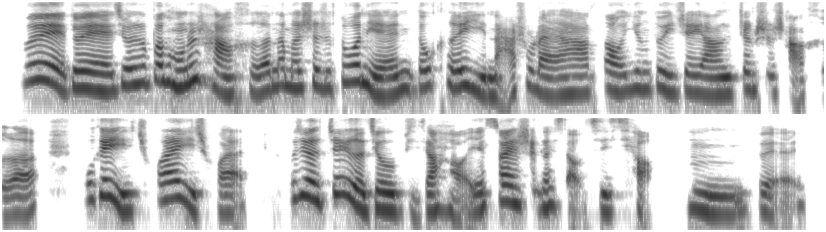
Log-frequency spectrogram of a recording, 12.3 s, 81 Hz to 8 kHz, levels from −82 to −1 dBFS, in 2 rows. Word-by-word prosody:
对， 310 -5 +5
对， 225 -2 +4
就 260 +3 0
是 285 - 0
不 310 - +1
同 255 -4 +2
的 320 - +4
场 205 - +1
合， 195 +2 -3
那 255 +3 -3
么 240 -2 0
甚 255 +2 -3
至 235 - -5
多 300 +5 0
年 195 -3 +1
都 240 - -2
可 255 -2 -3
以 235 -7 +2
拿 175 +2 -3
出 245 - -9
来 190 -5 -1
啊， 195 +1 -2
到 215 -4 -1
应 225 +2 -5
对 230 -5 -2
这 200 +1 -3
样 185 -1 +1
正 220 +4 -5
式 200 - -6
场 190 - -3
合， 160 +3 -3 0.3
我 280 +1 -8
可 330 - +4
以 210 - +5
穿 280 +9 +1
一 185 - +1
穿。 170 -1 -4 0.3
我 290 - -8
觉 330 - +4
得 290 - +6
这 340 +6 0
个 220 -6 +6
就 185 0 +3
比 180 -3 -11
较 175 +6 0
好， 180 -2 -6
也 180 +2 -1
算 250 +5 +4
是 230 - -4
个 205 +1 -1
小 220 - -7
技 175 -1 -2
巧， 170 0 -6 0.3
嗯， 165 -4 -2
对。 255 - -8
215 Hz, 270 characters per minute, -24 LUFS, 185-260 Hz, 0.3 s, 得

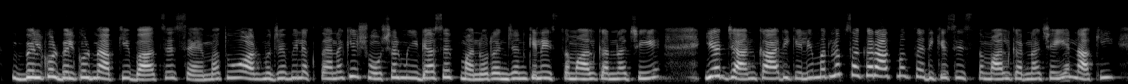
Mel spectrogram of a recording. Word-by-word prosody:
बिल्कुल, 320 +6 +5
बिल्कुल 295 +2 +2
मैं 295 - +3
आपकी 260 +3 0
बात 225 0 +3
से 295 0 -5
सहमत 245 -1 -5
हूँ 300 +1 -1
और 255 -3 +3
मुझे 260 +2 -2
भी 285 +3 -2
लगता 285 -1 -5
है 270 - 0
ना 285 - -2
कि 370 +5 -1
सोशल 290 -2 -2
मीडिया 295 -1 0
सिर्फ़ 310 0 -3
मनोरंजन 250 +3 +1
के 295 - -2
लिए 290 +1 +2
इस्तेमाल 260 -1 0
करना 260 0 0
चाहिए 275 +6 -3 0.5
या 360 +4 +7
जानकारी 280 -1 +2
के 285 0 -7
लिए, 270 +3 -2
मतलब 360 +7 -1
सकारात्मक 390 -2 +2
तरीके 310 -3 -3
से 305 +1 -6
इस्तेमाल 270 -2 -2
करना 260 -1 -3
चाहिए 280 +6 -4
ना 285 -8 +3
कि 320 +1 -2
280 Hz, 195 wpm, -22 LUFS, 255-310 Hz, 0.5 s, या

